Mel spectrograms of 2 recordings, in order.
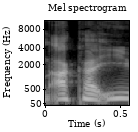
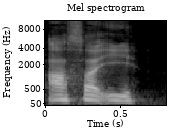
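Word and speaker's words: Açaí: die, Aus, die Aussprache variiert hierzulande von AKI über Asai bis hin zur korrekten Art und Weise Asai. Achai wo, ist natürlich wo, komplett zeig, falsch.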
